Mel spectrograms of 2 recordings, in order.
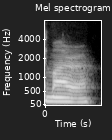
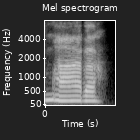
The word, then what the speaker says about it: Mara: really Ma pronounce it, because it's not Mara. I'm saying it in English. Yes, say it in actually. Yes, so in Acholi it's pronounced Mara.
